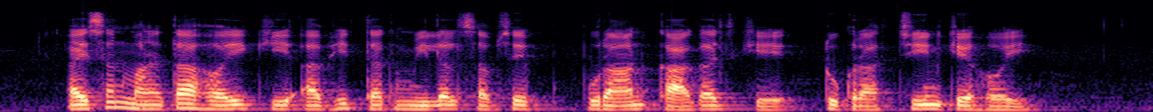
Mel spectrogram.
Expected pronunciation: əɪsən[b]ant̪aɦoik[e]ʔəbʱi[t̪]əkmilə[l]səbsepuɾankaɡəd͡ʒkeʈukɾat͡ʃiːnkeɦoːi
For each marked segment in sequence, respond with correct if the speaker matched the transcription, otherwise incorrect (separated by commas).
incorrect, incorrect, correct, correct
